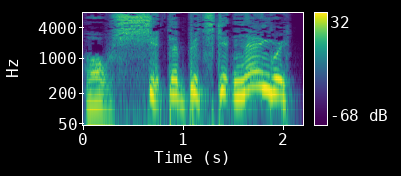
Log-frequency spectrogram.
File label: witch getting angry, coach; Left 4 Dead 2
